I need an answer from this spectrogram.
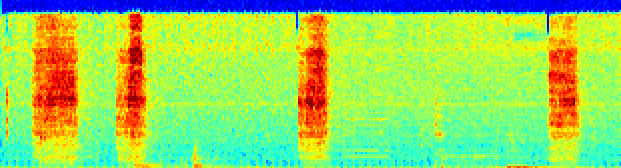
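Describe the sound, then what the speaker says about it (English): Short hissing bursts from a spray can as lubricant is sprayed into the sway bar bushings of a Honda Civic, four or five quick sprays close to the mic with faint handling noises between them. "Let's get this sprayed inside those bushings."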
